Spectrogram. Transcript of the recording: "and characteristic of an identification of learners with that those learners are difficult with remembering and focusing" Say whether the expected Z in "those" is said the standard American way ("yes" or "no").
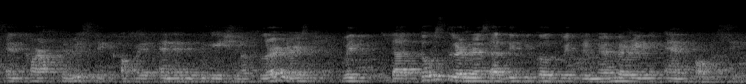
no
